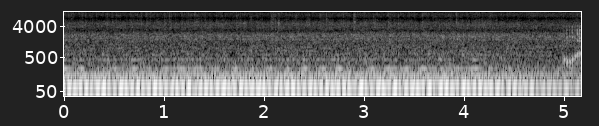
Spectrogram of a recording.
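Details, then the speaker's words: GMC Sierra V8 just rebuilt with lifters and cylinder heads, warming toward temperature: deep, even rumble with a gentle rhythmic lope at idle, no ticking or knocking; lifters quiet, great oil pressure, healthy. "it's quiet lifters are quiet everything's good it's got like the slightest lope to"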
